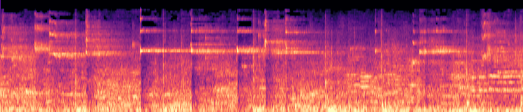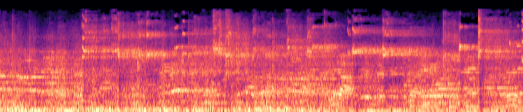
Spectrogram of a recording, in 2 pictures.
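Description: Basketball bouncing on a hardwood gym court during play, with repeated sharp bounces, under spectators' voices echoing in a large gym.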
